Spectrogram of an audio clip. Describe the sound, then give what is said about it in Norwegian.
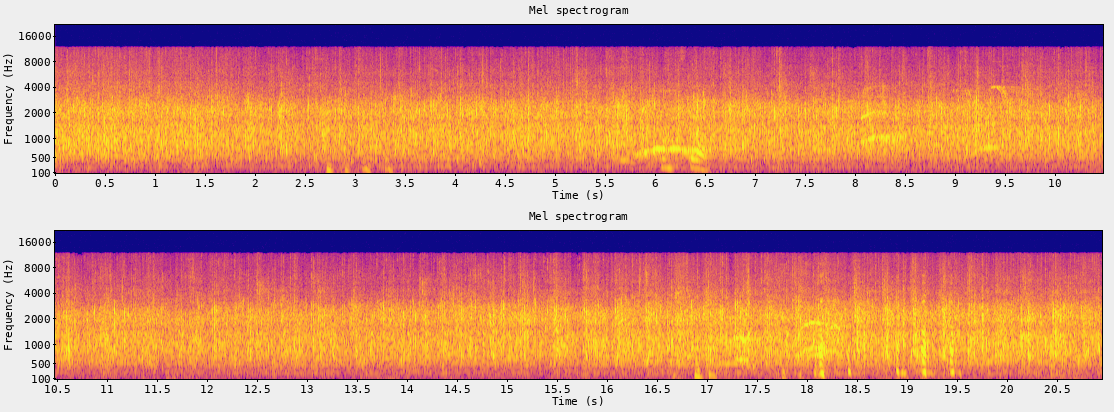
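Audience applause goes on for about twenty seconds as a dense, even patter of clapping, with a few voices faintly audible underneath. “Kanskje, ja, vi gir en applaus.”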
